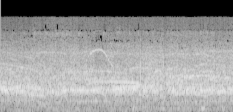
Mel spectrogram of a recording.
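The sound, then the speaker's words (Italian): A rock concert audience cheers loudly between songs in a dense, sustained roar of voices and whoops. A single whistle rises and falls partway through, and scattered claps sound underneath. “Sentiamo quello che succede. Sentite il pubblico come inneggia.”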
